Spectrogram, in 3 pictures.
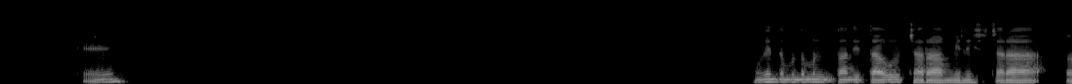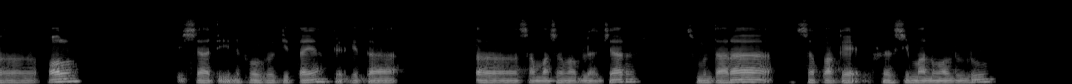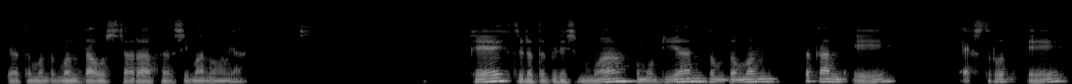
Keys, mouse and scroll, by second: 0.0 shift+click, 0.8 shift+click, 1.9 shift+click, 2.8 shift+click, 3.7 shift+click, 4.4 shift+click, 5.1 shift+click, 5.9 shift+click, 7.2 shift+click, 8.1 shift+click, 9.4 shift+click, 10.5 shift+click, 11.7 shift+click, 12.6 shift+click, 13.5 shift+click, 14.3 shift+click, 15.8 shift+click, 16.8 shift+click, 18.1 shift+click, 19.1 shift+click, 20.1 shift+click, 21.1 shift+click, 22.1 shift+click, 25.4-28.1 middle drag, 31.5-32.1 e.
